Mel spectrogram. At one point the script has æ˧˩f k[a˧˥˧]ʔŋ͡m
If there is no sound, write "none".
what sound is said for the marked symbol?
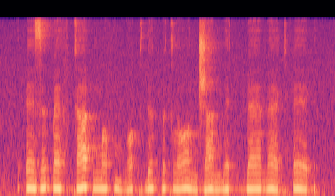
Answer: a˧˥˧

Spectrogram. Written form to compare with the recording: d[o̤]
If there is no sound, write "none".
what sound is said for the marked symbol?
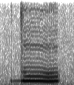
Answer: o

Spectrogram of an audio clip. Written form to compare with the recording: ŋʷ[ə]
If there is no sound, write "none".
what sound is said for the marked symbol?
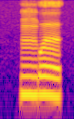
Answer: ə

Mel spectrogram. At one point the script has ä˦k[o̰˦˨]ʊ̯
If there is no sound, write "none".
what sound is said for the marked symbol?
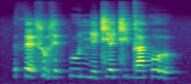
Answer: o̰˦˨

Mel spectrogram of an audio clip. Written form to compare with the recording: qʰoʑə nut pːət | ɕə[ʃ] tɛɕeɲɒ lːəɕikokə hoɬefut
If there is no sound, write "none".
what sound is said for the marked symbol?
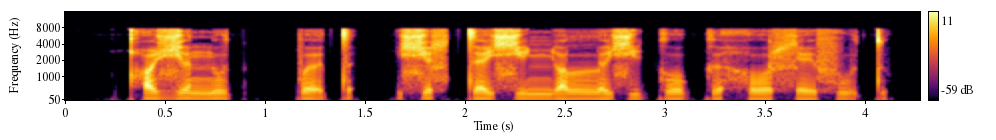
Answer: ɬ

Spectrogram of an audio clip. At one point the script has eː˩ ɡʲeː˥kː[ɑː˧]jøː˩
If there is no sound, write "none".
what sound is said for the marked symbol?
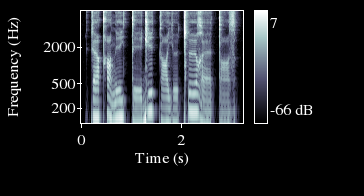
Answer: ɑː˩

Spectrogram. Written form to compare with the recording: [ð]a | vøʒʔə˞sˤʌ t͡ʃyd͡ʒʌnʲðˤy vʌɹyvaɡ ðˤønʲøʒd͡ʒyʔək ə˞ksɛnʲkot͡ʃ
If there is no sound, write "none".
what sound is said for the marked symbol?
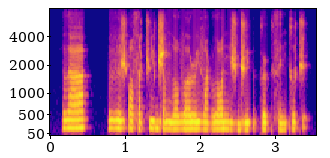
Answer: ð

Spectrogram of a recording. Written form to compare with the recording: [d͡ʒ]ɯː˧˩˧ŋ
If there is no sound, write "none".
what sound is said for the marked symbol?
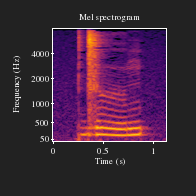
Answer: d͡z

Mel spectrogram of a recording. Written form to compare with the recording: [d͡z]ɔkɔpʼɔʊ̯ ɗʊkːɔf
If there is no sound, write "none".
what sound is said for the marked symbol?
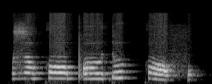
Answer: z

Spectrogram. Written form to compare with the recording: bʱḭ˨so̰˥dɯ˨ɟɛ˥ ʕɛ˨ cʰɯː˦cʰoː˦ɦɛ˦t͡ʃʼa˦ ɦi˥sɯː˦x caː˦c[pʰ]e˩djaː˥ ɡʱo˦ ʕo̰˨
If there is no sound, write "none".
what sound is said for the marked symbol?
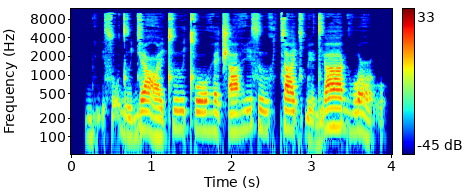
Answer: ɓ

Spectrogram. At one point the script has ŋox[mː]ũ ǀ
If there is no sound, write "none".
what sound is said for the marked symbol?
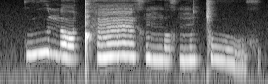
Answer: ŋ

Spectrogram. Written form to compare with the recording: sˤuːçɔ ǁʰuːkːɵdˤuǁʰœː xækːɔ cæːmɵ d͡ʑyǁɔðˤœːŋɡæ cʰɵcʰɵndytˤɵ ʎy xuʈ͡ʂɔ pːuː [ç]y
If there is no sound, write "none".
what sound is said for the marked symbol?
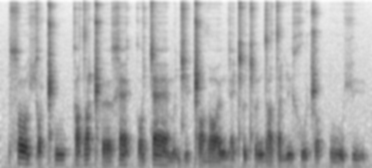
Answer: ç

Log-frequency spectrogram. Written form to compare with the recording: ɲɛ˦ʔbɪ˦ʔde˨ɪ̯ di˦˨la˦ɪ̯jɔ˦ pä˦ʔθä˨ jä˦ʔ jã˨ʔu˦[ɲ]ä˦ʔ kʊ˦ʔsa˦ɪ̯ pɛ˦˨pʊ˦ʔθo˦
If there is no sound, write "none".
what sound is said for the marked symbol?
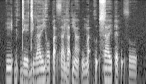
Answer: m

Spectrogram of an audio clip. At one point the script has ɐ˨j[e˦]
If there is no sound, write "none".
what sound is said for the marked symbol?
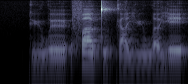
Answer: e˦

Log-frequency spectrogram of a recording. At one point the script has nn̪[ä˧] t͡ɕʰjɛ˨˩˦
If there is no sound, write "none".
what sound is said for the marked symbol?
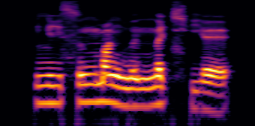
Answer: ä˧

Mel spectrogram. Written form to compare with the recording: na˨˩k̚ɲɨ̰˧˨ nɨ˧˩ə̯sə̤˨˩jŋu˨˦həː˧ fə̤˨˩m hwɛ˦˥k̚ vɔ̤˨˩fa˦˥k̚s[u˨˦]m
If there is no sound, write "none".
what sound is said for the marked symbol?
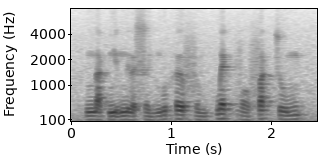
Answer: u˨˦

